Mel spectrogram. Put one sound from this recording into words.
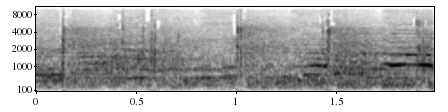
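A boy claps his hands.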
